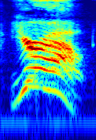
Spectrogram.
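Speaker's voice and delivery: high, loud shout of an umpire calling an out; umpire's call. Retold or imitated. Odo practicing alone in his quarters, shouting an umpire's out call. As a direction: bellow it like a ballpark umpire.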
